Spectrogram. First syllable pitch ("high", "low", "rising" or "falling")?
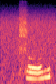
rising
